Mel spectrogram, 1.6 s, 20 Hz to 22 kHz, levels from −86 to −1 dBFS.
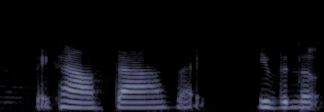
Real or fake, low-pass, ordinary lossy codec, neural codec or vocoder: real; 5.4 kHz; Opus, 24 kbps; none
